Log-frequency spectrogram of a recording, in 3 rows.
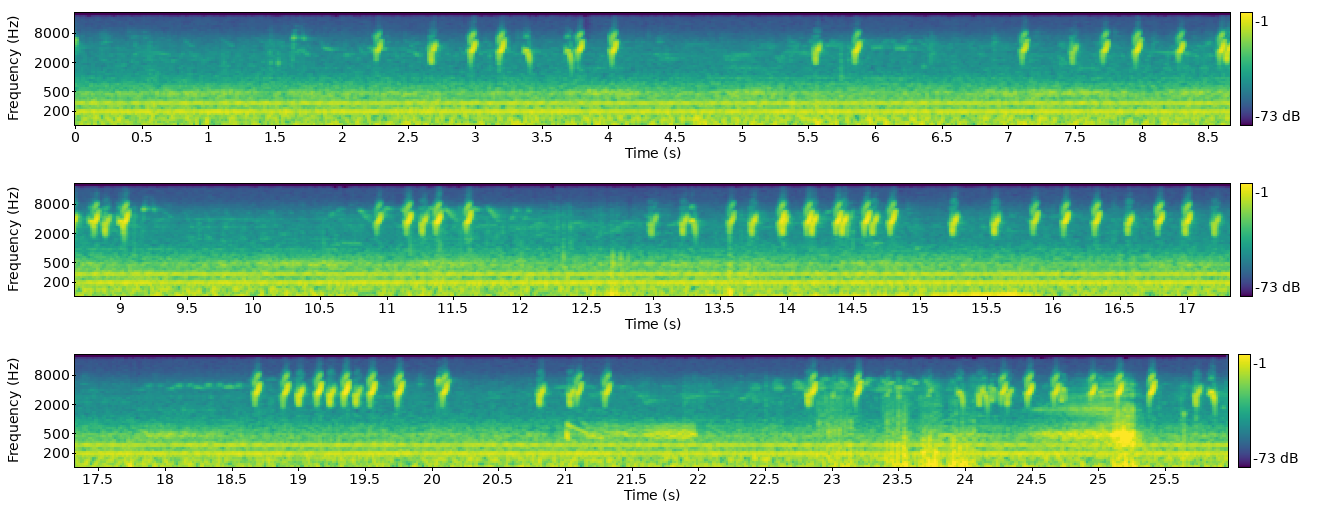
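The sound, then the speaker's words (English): A second wild male bird gives bursts of rapid, high-pitched type 4 calls, each burst a quick run of sharp notes, repeated every few seconds over a steady low hum. “So recording the new wild, the second wild male type 4, who's giving rapid type 4 calls.”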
